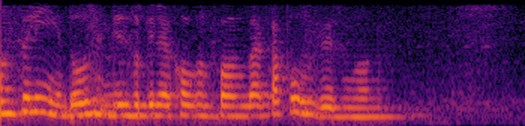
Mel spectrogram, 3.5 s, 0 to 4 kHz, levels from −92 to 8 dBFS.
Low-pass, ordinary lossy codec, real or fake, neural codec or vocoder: 3.6 kHz; Opus, 64 kbps; fake; codec, 24 kHz, 0.9 kbps, WavTokenizer, medium speech release version 2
